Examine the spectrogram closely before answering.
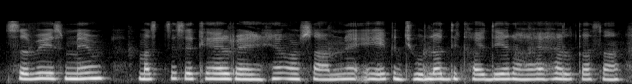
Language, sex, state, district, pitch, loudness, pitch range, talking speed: Hindi, female, Uttar Pradesh, Lalitpur, 245 Hz, -13 LUFS, 240-255 Hz, 160 wpm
